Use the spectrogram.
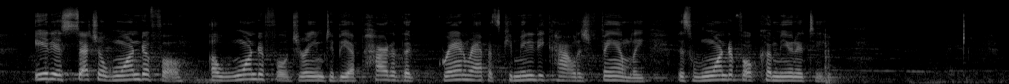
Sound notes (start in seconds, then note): none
